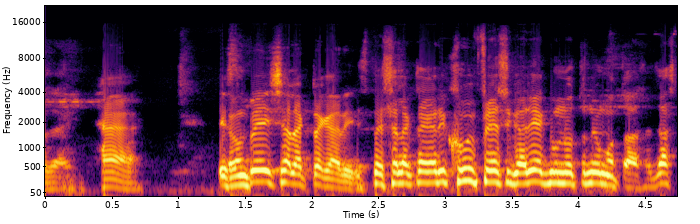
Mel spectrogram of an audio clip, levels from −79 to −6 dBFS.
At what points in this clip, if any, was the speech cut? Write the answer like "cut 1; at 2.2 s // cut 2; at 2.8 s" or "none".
none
